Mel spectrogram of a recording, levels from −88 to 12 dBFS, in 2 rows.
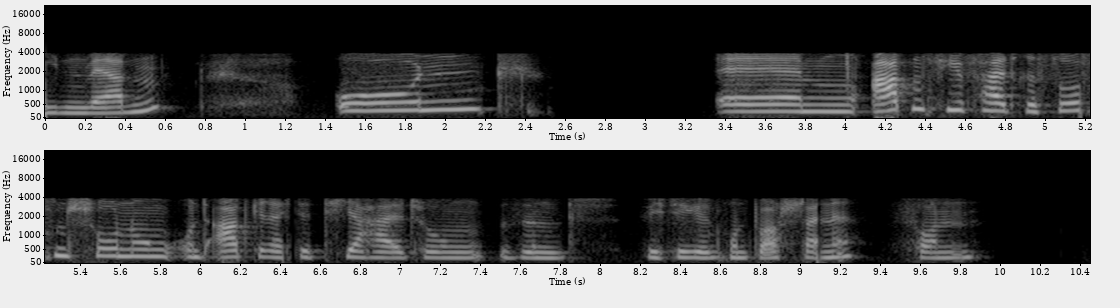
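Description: Throughout, the speech sounds narrow and muffled, with scratchy s sounds and a granular hiss: the Bluetooth CVSD headset codec, cutting everything above 4 kHz and fitting a 64 kbps link. Unconcealed Bluetooth headset packet loss punches abrupt holes in the speech: 7.5 ms at 5.17 s, a chopped 6.41–6.49 s stretch, and 15 ms at 9.08–9.12 s.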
